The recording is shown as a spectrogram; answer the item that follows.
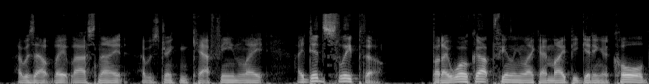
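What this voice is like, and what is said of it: Slightly husky voice. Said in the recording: “Do I sound a little husky voiced? Can you detect a little bit of the infection in me?”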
